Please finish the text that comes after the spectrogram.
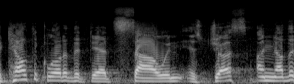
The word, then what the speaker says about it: Samhain: as if it's saying samhain or something like that no no no no this is properly pronounced in the ancient gaelic as sowen sowen according to occult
